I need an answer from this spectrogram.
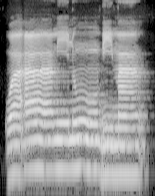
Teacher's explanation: Misalkan kita berhenti di bima, maka menjadi 2 harokat.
